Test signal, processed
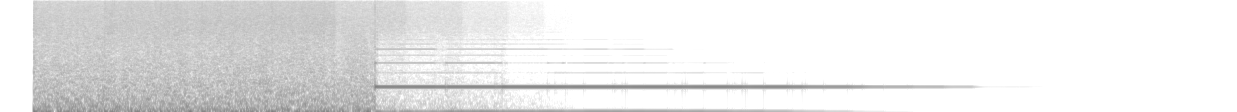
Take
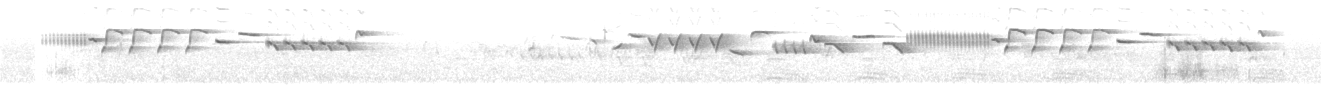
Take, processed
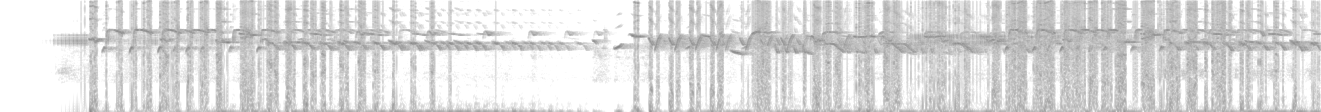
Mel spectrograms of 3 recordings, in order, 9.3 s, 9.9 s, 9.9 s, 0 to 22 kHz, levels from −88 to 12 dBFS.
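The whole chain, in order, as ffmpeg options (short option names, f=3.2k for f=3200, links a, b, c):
-filter_complex "[0:a]aeval=exprs='(tanh(25.1*val(0)+0.2)-tanh(0.2))/25.1':c=same,agate=range=-18dB:threshold=-56dB:ratio=16:detection=peak,asplit=2[a][b];[b]adelay=14,volume=-5dB[c];[a][c]amix=inputs=2:normalize=0,aecho=1:1:530|954|1293|1565|1782:0.631|0.398|0.251|0.158|0.1,acrossover=split=7100[d][e];[d]acompressor=threshold=-42dB:ratio=16[f];[f][e]amix=inputs=2:normalize=0,aeval=exprs='(mod(47.3*val(0)+1,2)-1)/47.3':c=same"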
